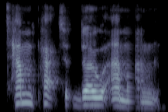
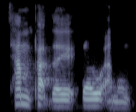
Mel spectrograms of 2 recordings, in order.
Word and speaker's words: Tampat Do Aman: do you want to give me the real pronunciation? I'll give you the real. It's Tampat Do Aman. Tampat Do Aman.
